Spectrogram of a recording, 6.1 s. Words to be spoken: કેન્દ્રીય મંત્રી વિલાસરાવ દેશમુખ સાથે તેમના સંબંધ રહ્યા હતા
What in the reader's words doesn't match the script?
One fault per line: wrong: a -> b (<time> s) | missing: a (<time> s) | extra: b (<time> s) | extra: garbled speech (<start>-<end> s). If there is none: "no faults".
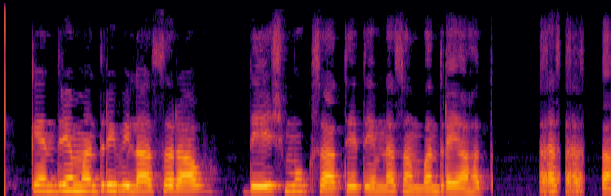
no faults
